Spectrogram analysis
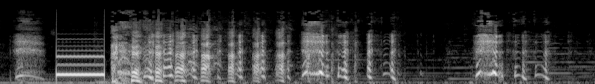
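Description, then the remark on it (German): A loud, steady censorship bleep, one flat mid-pitched tone lasting about half a second, cuts in before people burst into laughter and chatter. “Okay, würdest du mir den erzählen und ich piepst das nachher raus?”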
